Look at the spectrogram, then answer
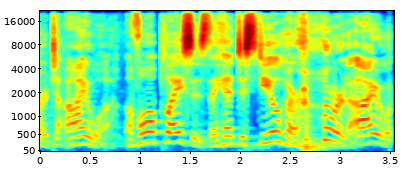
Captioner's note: laughs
